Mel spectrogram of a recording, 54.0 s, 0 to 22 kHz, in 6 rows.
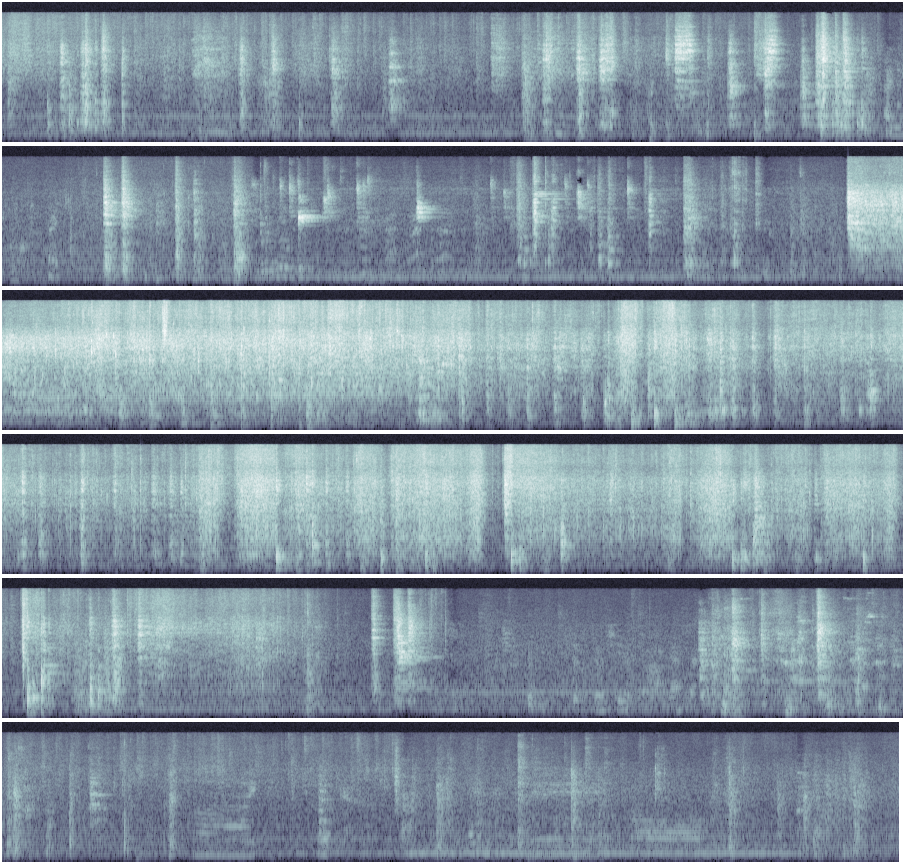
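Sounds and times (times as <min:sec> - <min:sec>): egg sizzling in wok: 0:17.5 - 0:39.2
ladle scraping wok: 0:17.6 - 0:39.2.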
